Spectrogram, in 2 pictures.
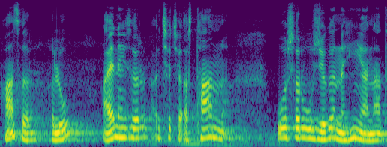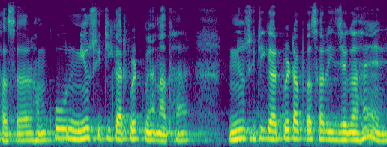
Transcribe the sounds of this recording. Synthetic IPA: hã̰ːsəɾhɛloːaːenɐɦĩsəɾɐ̰tːʃʰaːʃʰa̰ɐst̪ʰaːn | osəɾʊs̬d͡ʒɐɡəɦnɐɦĩaːnat̪ʰasəɾɦɐmkonjuːsiʈikaːɾpeːʈmẽaːnat̪ʰa | njuːsiʈikɛːɾpeːʈaːpkasɐɾɪsd͡ʒɐɡəɦɛː

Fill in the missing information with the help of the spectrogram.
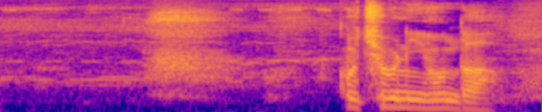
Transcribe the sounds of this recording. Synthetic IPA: kʊt͡ʃʰbɪnĩːɦõːnd̪aː

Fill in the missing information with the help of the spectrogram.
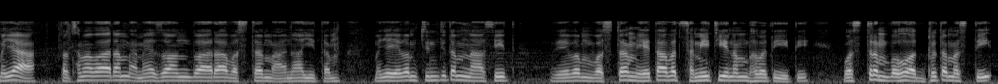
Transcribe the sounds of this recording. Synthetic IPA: mɐjaː | pɾɐt̪ʰɐmɐʋaːɾɐmɐmeːs̬aːnd̪ʋaːɾaːʋɐst̪ɾɐmaːnaːjit̪ɐmː | ɐjɐeːʋɐmt͡ʃint̪it̪ɐmnaːsiːt̪ | eːʋɐmʋɐst̪ɾɐmeːt̪aːʋɐt̪sɐmiːt͡ʃiːnɐmbʱɐʋɐt̪it̪i | ʋɐst̪ɾɐmbɐɦuɐd̪̚bʱut̪ɐmɐst̪i

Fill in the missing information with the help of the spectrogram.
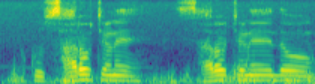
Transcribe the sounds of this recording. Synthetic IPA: ũkuːsaːɾoːt͡ʃəɳeːsaːɾoːt͡ʃəɳ̃eːd̪oː

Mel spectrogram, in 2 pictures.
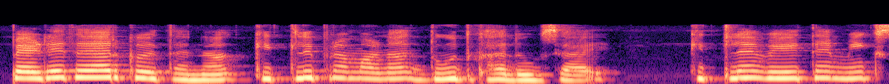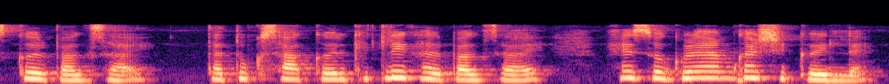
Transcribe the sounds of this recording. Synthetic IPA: pɛɽ̤ɛ̃t̪əjaɾkəɾt̪anakːit̪lipɾəmaɽ̃ad̪uːd̪ɡʱalũːkd͡zaj | kit̪lɛ̃ʋeɭt̪ɛ̃mikskəɾpakd͡zaj | t̪at̪ũksakəɾkit̪likʰalpak̚d͡zaj | hẽsəɡɭɛ̃amkãɕikəjlːɛ̃

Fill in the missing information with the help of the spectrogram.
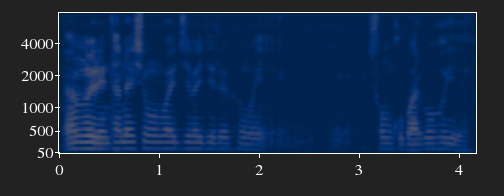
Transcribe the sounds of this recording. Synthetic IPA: a̰ŋɯɾentʰanajsɔŋɔbajziβajdiɾɯkʰɯmaj | sɔmkʰubaɾɡɔɦɯjɯ

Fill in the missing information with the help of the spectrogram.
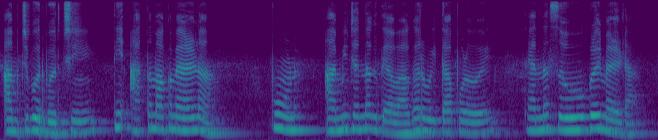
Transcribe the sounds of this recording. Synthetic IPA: amt͡ɕĩbəɾobəɾt͡ɕĩt̪ĩʔat̪makmɛɭɳa | pəːɳam̤id͡ʑanəɡd̪jaʋaɡaɾojt̪apɭəj | t̪janːasəɡɭəjmɛɭʈa

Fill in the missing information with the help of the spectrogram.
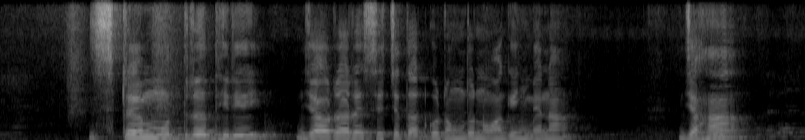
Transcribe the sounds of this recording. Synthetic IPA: sʈemːud̪ɾəd̪ʱiɾid͡ʒawɾaɾɛsɛt͡ʃɛt̪at̪̚ɡɔʈɔŋd̪ɔnɔwaɡiɲmɛna | d͡ʒaɦã

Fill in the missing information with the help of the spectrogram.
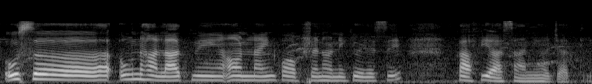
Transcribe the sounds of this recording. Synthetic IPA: ʊs | ʊnɦaːlaːt̪mẽɔːnlaːɪnkoɔːpʃənɦoːnekiʋɐd͡ʒɛse | kaːfiaːsaːniɦod͡ʒa̰ːt̪iɦɛː

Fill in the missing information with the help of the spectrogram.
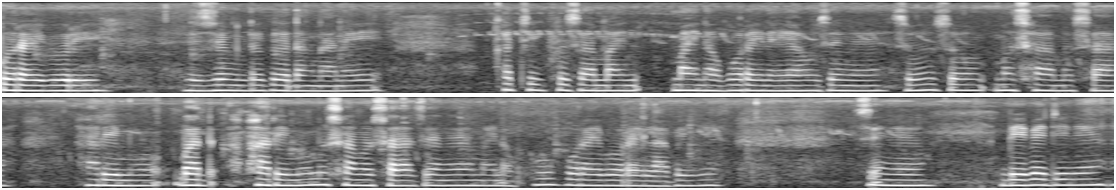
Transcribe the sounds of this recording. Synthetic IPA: pɯɾajbɔɾi | zɯŋlɯɡɯnaŋnanɯj | kʰatʰik̚pʰuzam | majnawbɔɾajnajawzɯŋɯzɔzɔmɯsamɯsa | haɾimubapʰaɾimumɯsamɯsazɯŋɯmajnawkʰɔbɔɾajbɔɾajlabɯjɯ | z̥ɯŋɯ | bebajdinɯ

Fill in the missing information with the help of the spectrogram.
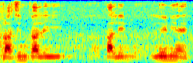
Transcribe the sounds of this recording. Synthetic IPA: pɾat͡ɕinkali | kaliːn | leɽ̃iaɦet̪

